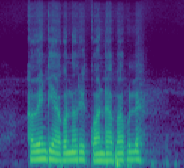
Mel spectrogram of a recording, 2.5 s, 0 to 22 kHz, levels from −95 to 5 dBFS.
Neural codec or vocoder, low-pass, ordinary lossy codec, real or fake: codec, 44.1 kHz, 7.8 kbps, Pupu-Codec; none; none; fake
